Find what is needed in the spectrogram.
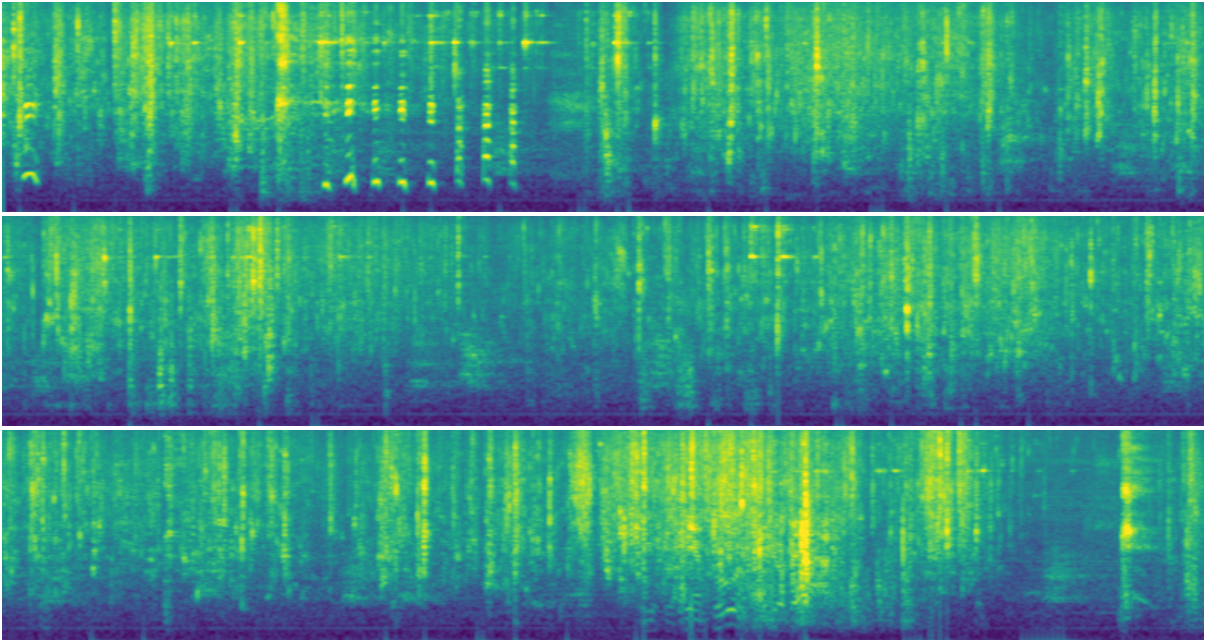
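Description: Water splashing and sloshing in a shallow vinyl kiddie pool as a Boston terrier wades through it and paws at the pool's soft wall, spilling water over the rim. The splashing grows louder for a couple of seconds near the end.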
